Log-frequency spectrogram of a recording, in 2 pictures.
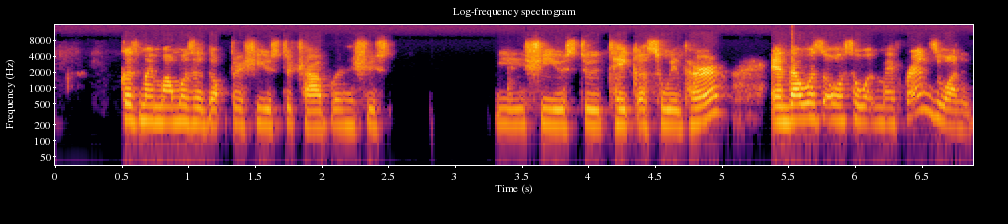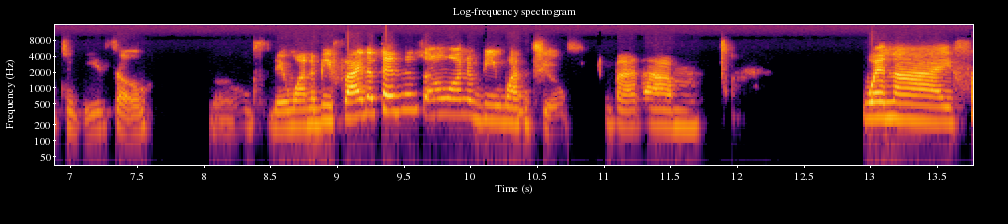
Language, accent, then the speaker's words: English; Philippines; moved away as an adult; now in Australia; I am Filipino, living in Australia. I've been in Australia since 2007, but I was born and raised in Philippines.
